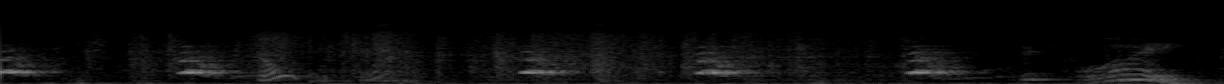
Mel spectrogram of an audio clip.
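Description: Dog giving five short, soft calls, about one a second.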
